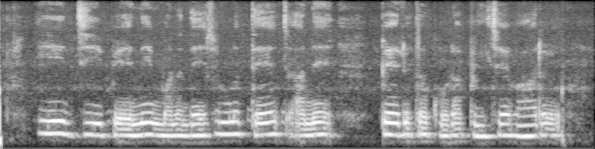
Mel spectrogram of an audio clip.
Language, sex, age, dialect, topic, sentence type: Telugu, female, 25-30, Southern, banking, statement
